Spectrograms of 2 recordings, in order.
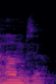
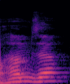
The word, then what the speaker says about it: hamza: And the makhraj of hamza, the point of articulation, is the throat. So at the bottom of the throat. All right. So that same sound that we make when we pronounce the word the word apple. We say apple.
